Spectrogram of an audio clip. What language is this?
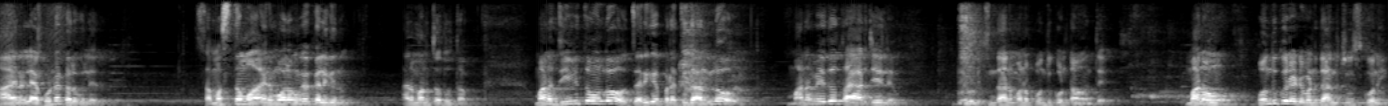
Telugu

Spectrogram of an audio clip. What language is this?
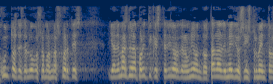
Spanish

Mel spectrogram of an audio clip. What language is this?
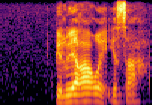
Northern Sotho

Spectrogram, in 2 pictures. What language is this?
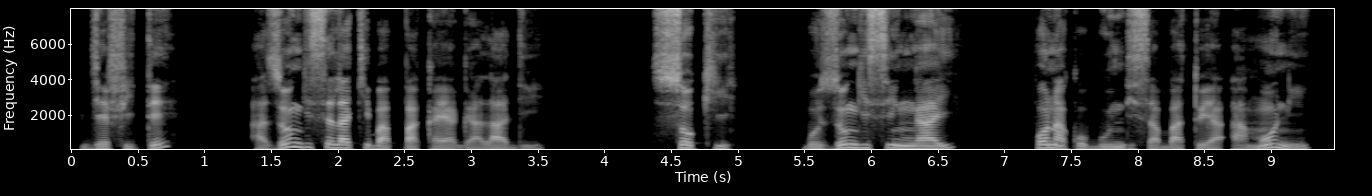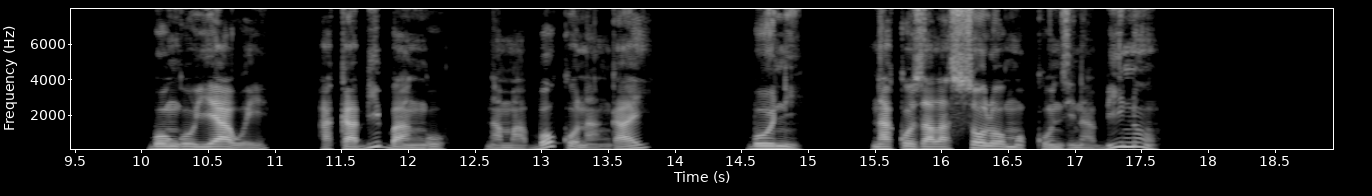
Lingala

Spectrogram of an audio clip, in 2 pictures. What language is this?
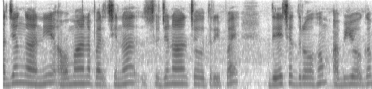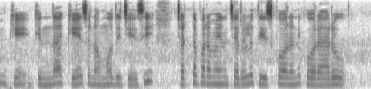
Telugu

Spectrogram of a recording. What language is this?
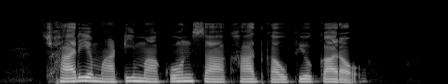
Chhattisgarhi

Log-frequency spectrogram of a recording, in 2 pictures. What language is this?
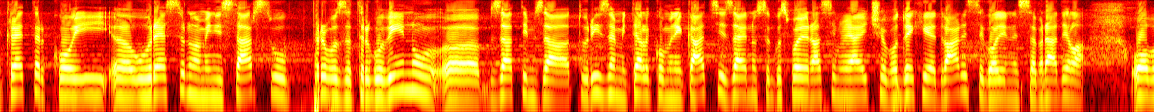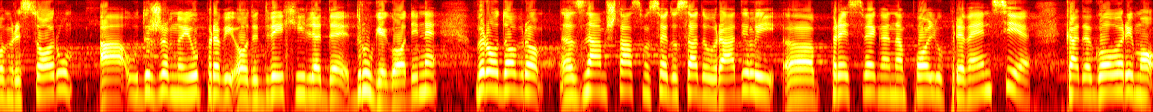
Serbian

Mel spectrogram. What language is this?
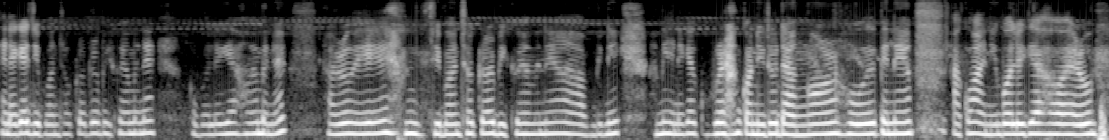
Assamese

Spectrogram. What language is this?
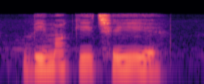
Maithili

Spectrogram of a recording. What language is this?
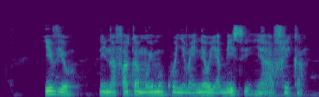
Swahili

